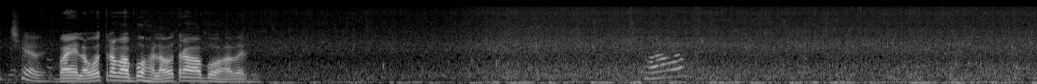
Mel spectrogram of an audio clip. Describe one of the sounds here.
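A shallow stream gurgles steadily over stones.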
